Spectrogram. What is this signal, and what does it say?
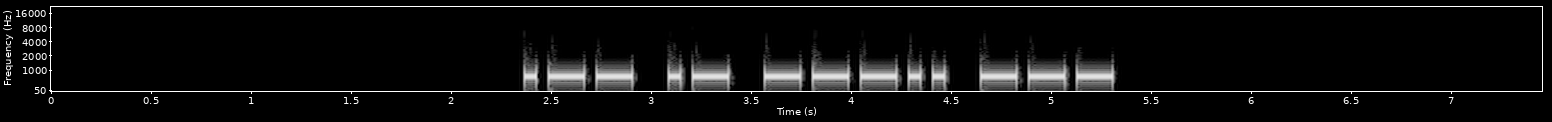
Morse code, heard as a keyed tone, about 20 wpm, 700 Hz. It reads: WA8O
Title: USA Call Signs - 4 Characters - Repeated 3x - 20wpm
